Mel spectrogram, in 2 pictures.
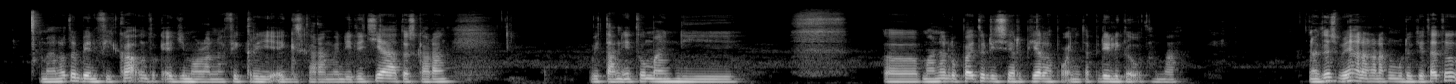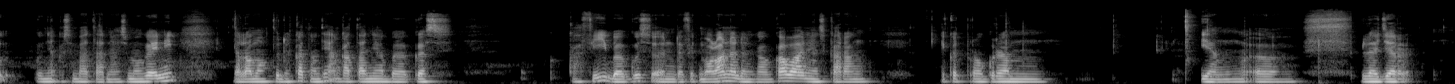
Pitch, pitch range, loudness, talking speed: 125 Hz, 120-135 Hz, -22 LUFS, 130 wpm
